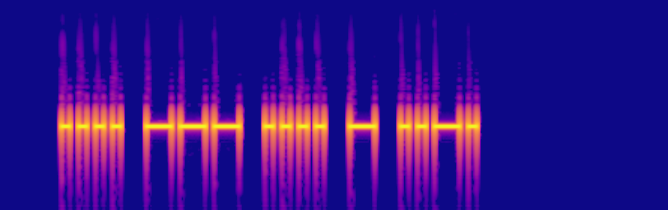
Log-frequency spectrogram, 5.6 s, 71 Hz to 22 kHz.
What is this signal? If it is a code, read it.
Morse code, heard as a keyed tone, about 17 wpm, 700 Hz. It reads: HOHTF
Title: Code Groups - 5 Letters - 17wpm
